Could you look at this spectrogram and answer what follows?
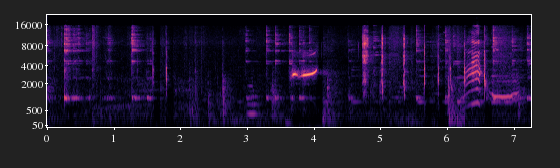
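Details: Green parrot talking in a maize field; quiet stretches broken by a brief rising whistled note and then a loud, harsh, sweeping squawk near the end, over a background of soft ticking clicks.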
